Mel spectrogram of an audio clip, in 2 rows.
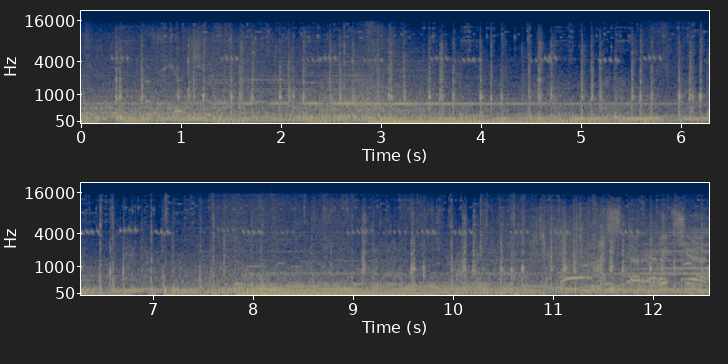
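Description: Horse hooves gallop in The Witcher 3: Blood and Wine, a fast, steady clip-clop rhythm running throughout under game sounds, with a horse whinny and people talking over it.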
